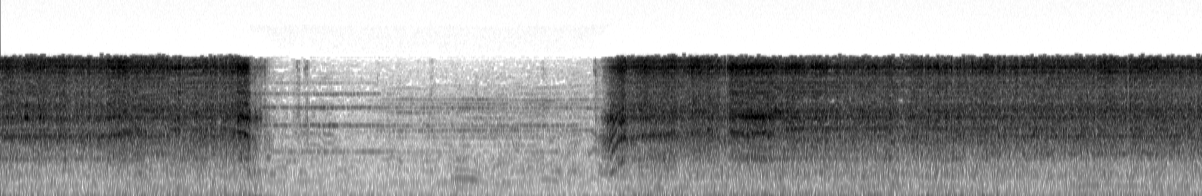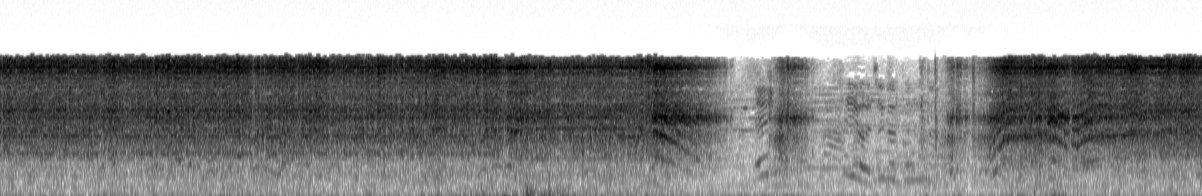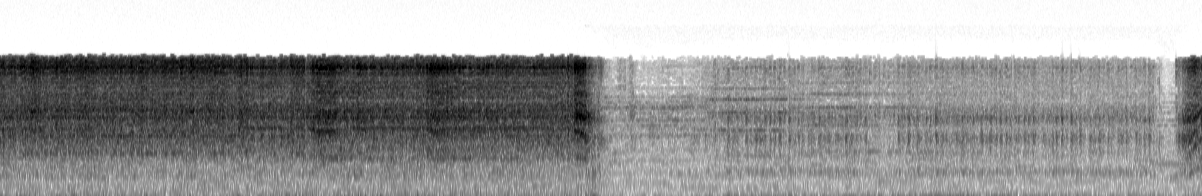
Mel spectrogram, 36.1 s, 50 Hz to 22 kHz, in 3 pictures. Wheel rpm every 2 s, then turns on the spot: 200, 80, 0, 170, 230, 230, 230, 230, 230, 120, 10, 140, 230, 230, 220, 40, 20, 20.
2-4 30-36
